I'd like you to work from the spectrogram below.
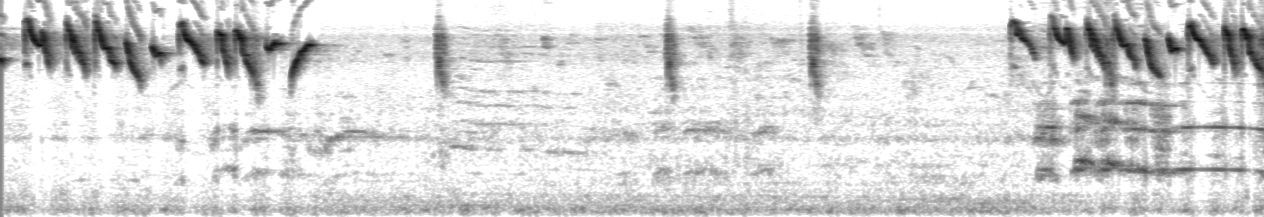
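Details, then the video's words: Long-tailed shrike bongkar isian song, a masteran recording: two bursts of rapid descending high chirps, one at the start and one at the end, separated by a quiet stretch with a few isolated sharp clicks. "Ngalas panjang bongkar isian."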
